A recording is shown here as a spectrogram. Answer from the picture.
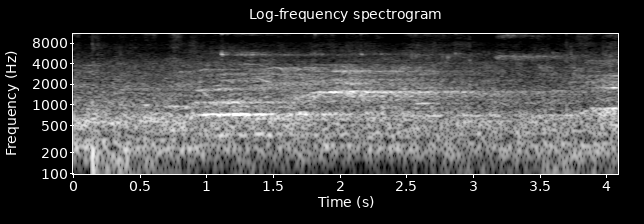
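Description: A futsal ball thumping on the court just after the start, with players and spectators shouting across an indoor sports hall.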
